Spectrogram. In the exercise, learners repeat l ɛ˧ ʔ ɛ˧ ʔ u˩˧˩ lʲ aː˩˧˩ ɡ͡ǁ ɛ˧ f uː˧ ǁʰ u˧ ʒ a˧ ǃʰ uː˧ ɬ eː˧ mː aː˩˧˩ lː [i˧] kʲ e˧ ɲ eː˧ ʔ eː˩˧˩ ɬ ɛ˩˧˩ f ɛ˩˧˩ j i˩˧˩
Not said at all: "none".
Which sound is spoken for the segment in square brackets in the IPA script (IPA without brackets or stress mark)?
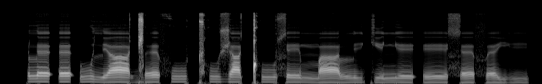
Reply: i˧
